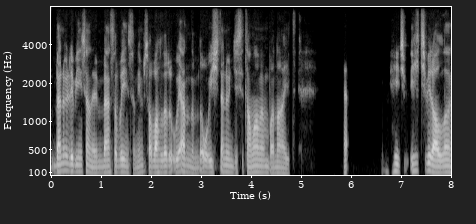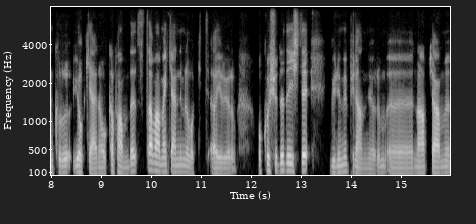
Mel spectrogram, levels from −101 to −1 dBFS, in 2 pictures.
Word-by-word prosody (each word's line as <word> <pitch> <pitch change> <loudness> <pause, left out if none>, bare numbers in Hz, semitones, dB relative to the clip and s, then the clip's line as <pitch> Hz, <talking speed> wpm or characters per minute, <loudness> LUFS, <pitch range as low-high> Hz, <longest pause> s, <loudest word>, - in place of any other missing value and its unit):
Ben 120 +2 +3
öyle 120 -2 0
bir 120 - -2
insan 115 -2 -2
değilim, 95 +1 -4
ben 105 +1 +4
sabah 110 +1 -1
insanıyım. 100 0 -6
Sabahları 105 +1 +1
uyandığımda 105 -5 0
o 100 - 0
işten 105 +2 +1
öncesi 105 -4 -4
tamamen 105 0 0
bana 95 +1 -1
ait. 90 -3 -6 1.7
Ya, 125 0 -7
hiç 120 - +1
hiçbir 130 +1 +1
Allah'ın 105 0 +5
kulu 110 +1 -2
yok, 110 -2 +1
yani. 90 +1 +1
O 95 0 -2
kafamda, 110 +1 +1
s - - -16
tamamen 125 -3 +6
kendimle 115 -1 0
vakit 95 -3 -7
ayırıyorum. 90 0 -2 0.4
O - - -1
koşuda 130 +1 +2
da, 135 - +3
işte, 130 - +5 0.4
günümü 110 +4 -3
planlıyorum, 85 0 -4
ııı, 90 0 -4
ne - - 0
yapacağımı 100 0 +2
105 Hz, 145 wpm, -26 LUFS, 95-115 Hz, 1.7 s, tamamen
